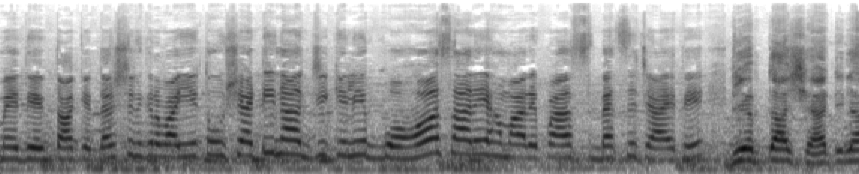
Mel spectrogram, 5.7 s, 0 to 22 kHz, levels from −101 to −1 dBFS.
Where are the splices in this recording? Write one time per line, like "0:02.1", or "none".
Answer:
0:04.7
